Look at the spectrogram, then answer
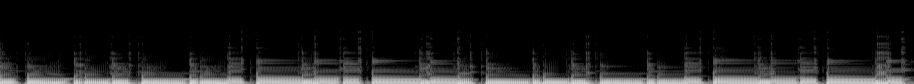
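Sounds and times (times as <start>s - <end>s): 
pop music with bass: 0.0s - 9.1s.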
